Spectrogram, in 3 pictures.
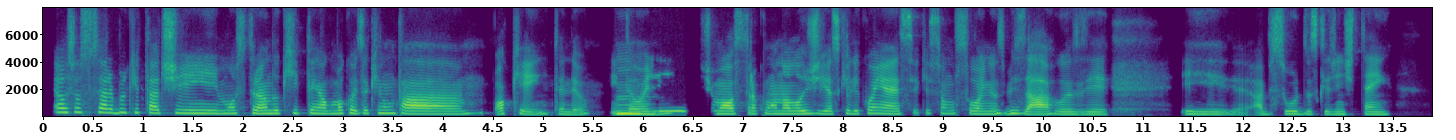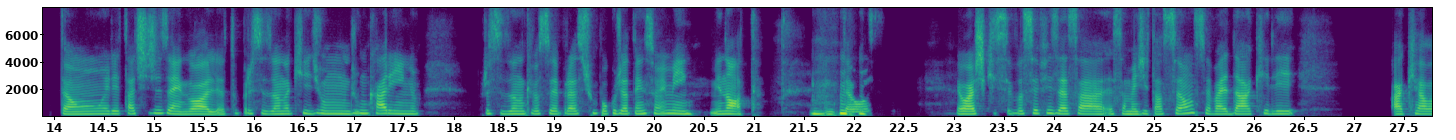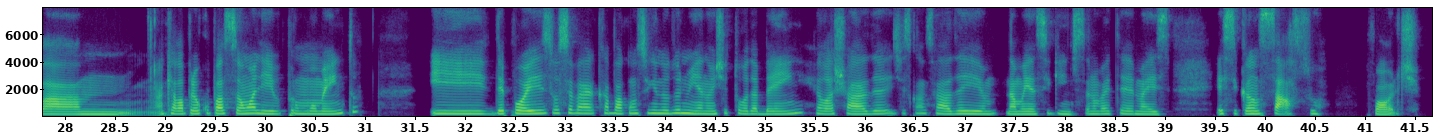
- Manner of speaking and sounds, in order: laugh
- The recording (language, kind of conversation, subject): Portuguese, advice, Por que ainda me sinto tão cansado todas as manhãs, mesmo dormindo bastante?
